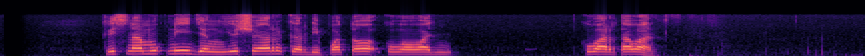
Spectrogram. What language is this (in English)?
Sundanese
